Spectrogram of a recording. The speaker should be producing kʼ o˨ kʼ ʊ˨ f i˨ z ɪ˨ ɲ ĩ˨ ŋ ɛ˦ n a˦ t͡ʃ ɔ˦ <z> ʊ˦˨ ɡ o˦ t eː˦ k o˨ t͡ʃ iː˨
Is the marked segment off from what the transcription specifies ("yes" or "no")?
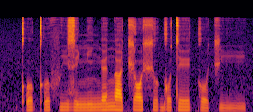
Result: yes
